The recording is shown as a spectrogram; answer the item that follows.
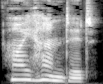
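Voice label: "high-handed", English, British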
